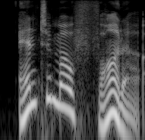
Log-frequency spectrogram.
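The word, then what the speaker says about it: entomofauna: Next is entomophona. Entomophona. Let me just make sure I got the pronunciation right. I think I do. Yeah. Entomophona. Okay. Well, it's the prefix entomo. Yeah. E-N-T-O-M-O. And then the word fauna. F-A-U-N-A.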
